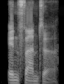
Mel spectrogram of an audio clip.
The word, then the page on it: infanta: British English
